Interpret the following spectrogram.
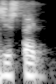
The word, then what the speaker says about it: Zstack: Dan tadi juga disampaikan mengenai kolaborasi dengan Zstack, ya, ngomongnya pronounce-nya Zstack atau ya. Zstack ya.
